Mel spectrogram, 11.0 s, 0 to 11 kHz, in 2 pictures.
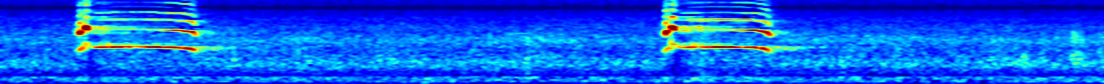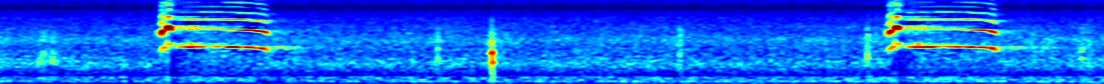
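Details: Black woodpecker on Mount Sapporo near the Hiyamizu stream, recorded on 6 April 2012, giving four short rattling bursts of ringing, harmonic notes, repeated roughly every three seconds, with faint knocks between them in a quiet forest.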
